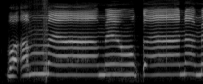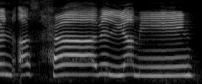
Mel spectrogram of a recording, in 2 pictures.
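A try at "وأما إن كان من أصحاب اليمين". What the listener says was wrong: سب سے پہلے آپ یہ دیکھیں کہ یہاں من نہیں لکھا ہوا، یہ ان لکھا ہوا. ٹھیک ہے، ان کانا، من کانا پڑھیں گے تو غلط ہو جائے گا. ٹھیک ہے، اور دوسری بات یہ کہ جہاں آپ غنہ کرتے ہیں نا تو وہاں پر آپ ہونٹوں کو گول نہ کریں.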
